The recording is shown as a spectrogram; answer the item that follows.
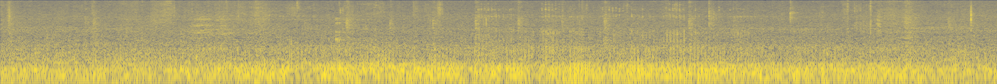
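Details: Kittens purring while being cuddled indoors: a steady, low, continuous rumbling purr runs unbroken through the whole stretch, with soft handling noises and a faint human voice.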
